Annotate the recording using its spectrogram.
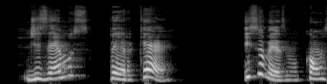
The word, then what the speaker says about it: perché: Se aquelas pessoas fossem pronunciar essa palavra aqui, elas diriam perché. Mas agora você já sabe que não é assim, então você vai falar certinho.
